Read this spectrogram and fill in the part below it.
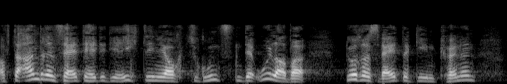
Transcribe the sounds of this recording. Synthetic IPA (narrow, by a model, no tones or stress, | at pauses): ʔaʊfd̥eːɐʔandəʁənzaɪtəhɛt̬ədiːʁɪçtliːnjəaʊxt͡suɡʊnstn̩deːɐʔuːɐlaʊbɐ | d̥ʊɐxaʊsv̥aɪtɐɡeːənkʰœnən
